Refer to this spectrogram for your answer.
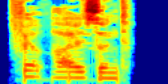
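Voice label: "verheißend", German; adjectives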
